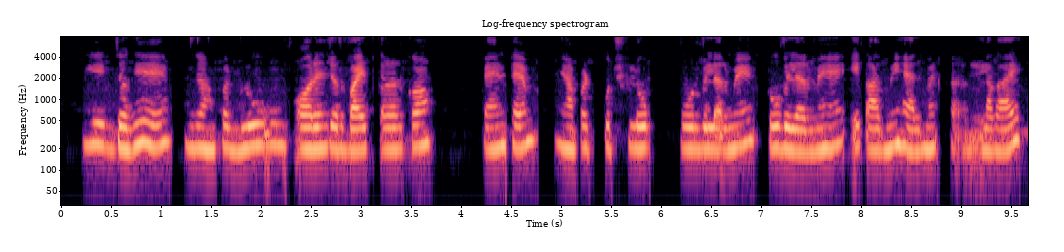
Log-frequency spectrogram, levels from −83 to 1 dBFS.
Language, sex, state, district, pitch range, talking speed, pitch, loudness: Hindi, female, Jharkhand, Jamtara, 200-225 Hz, 165 wpm, 210 Hz, -19 LUFS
